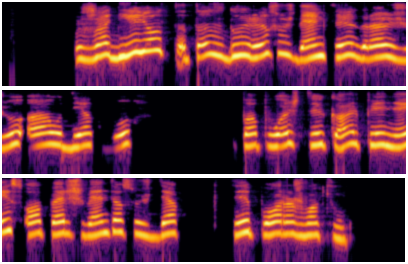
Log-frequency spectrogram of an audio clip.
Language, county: Lithuanian, Vilnius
